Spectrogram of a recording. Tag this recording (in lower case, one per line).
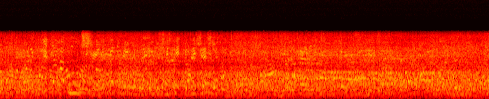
speech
